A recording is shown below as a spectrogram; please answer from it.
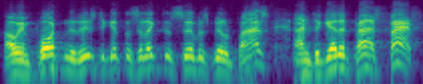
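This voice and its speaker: An actor playing an earnest, courteous but weary wartime American president in an old-time radio drama. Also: male voice, fairly high pitch, a little fast, creaky. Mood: resolute. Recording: muffled old radio broadcast recording.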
